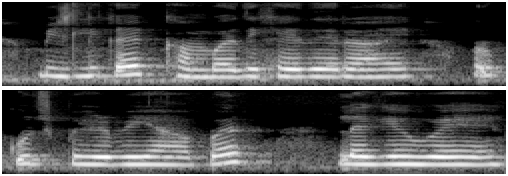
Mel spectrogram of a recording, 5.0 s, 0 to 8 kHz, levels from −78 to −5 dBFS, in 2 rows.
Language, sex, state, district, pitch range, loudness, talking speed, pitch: Hindi, female, Bihar, Bhagalpur, 230-250 Hz, -14 LUFS, 200 wpm, 240 Hz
